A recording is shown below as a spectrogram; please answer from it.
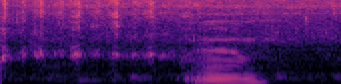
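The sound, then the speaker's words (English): A toothbrush scrubs teeth at a bathroom sink with a brisk, wet bristle rasp, interrupted midway by a brief low muffled vocal sound. “The bathroom light buzzed as Leonard brushed his teeth. Spider-Man pajamas reflected in the mirror. Foam gathered at the corners of his mouth.”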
